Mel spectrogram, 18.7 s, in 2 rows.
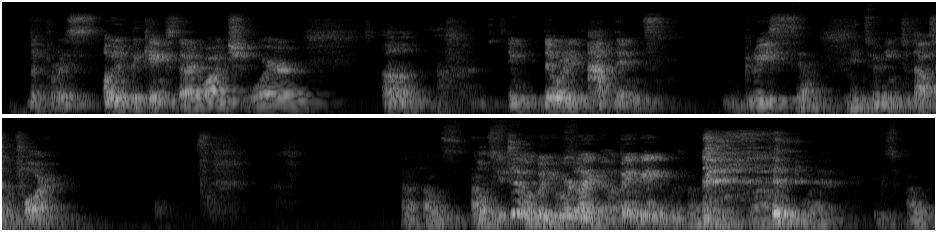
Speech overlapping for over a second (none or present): present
